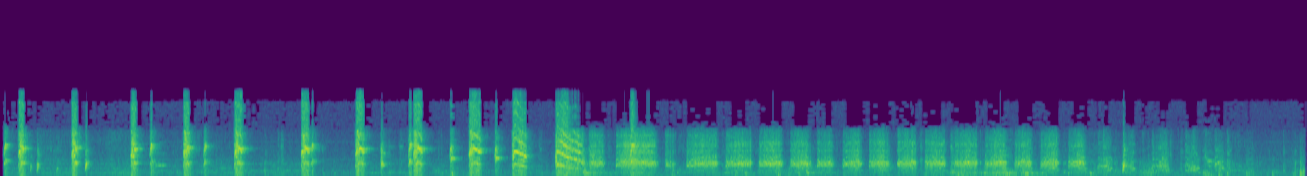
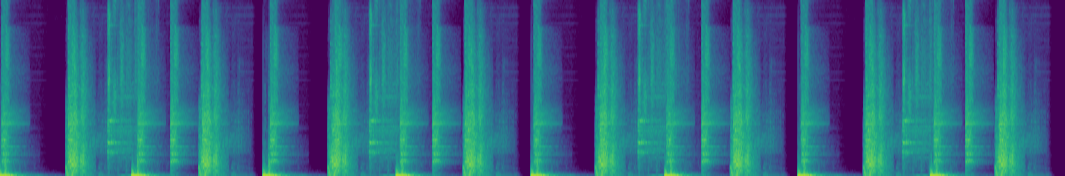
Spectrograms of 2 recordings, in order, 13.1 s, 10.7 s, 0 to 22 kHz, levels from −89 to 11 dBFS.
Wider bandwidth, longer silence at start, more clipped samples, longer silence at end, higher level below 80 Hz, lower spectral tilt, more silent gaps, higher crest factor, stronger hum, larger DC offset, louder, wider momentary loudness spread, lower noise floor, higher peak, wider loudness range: second, 11 kHz vs over 20 kHz; about the same, 0.05 s vs 0 s; about the same, 1% vs 2%; second, 0 s vs 0.4 s; second, -42 dBFS vs -16 dBFS; second, 0 dB/octave vs -3.5 dB/octave; neither; about the same, 12 dB vs 12 dB; neither; first, 0.5% vs under 0.1%; first, -9 LUFS vs -12 LUFS; first, 13 LU vs 10 LU; about the same, -32 dBFS vs -32 dBFS; about the same, 0 dBFS vs 0 dBFS; first, 7 LU vs 1 LU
